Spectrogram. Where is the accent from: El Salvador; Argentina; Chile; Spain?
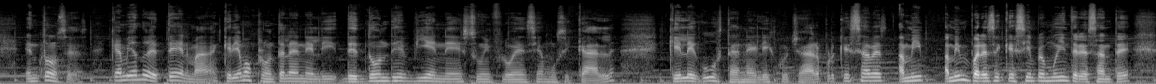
El Salvador; moved away as an adult; now in Panama; yo soy de El Salvador. Tengo un poquito más de 5 años viviendo en Panamá. Llegué en marzo de 2014. Y la verdad es que me encanta Panamá. Me ha panameñizado de una manera tan increíble que mi acento se mezcla con el acento local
